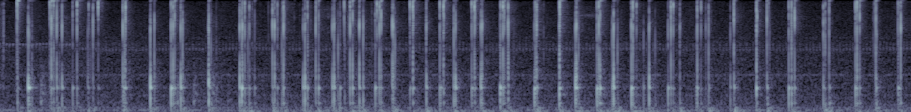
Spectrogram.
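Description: Long green acrylic nail tips tap a small hollow glass or ceramic shot glass with a glossy opaque rainbow glaze, lying on its side on a white towel. Around forty quick, bright, clicky taps come in an irregular stream, each one sharp and high with almost no ring.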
